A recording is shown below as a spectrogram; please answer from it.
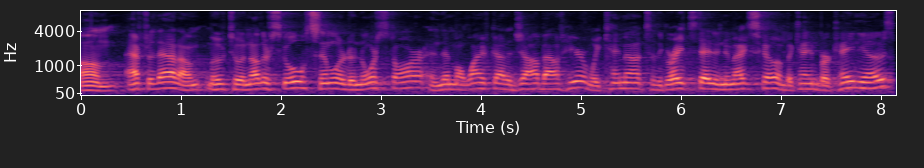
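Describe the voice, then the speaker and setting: Talking at a very fast pace with hardly any pauses, a man with a Southern US accent has a fairly high pitch and ordinary pitch variation. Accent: Southern US, noticeable. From Mississippi. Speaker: school principal. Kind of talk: panel discussion.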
